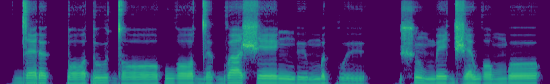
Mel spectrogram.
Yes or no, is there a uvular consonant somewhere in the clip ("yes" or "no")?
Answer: no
